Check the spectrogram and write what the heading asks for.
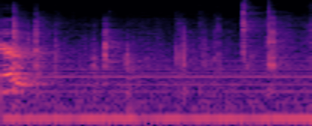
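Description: Light, irregular clicks and crinkles from a plastic resealable pouch being opened and handled, over a steady low hum.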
